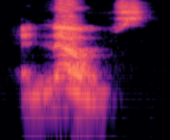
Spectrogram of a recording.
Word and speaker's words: announce: Announce. Announce is pronounced and broken down into syllables as announce. Nouns receives the stress. It is pronounced louder and longer.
